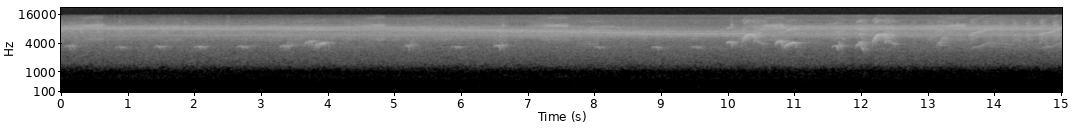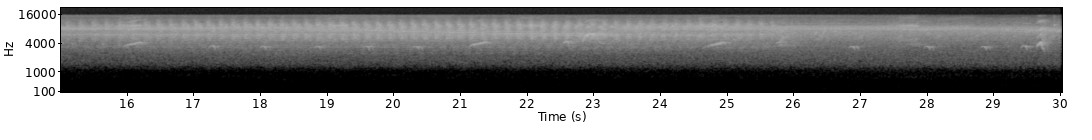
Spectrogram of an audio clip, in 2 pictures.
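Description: Small songbird chirping: short high call notes repeated about twice a second, with a flurry of rising notes about a third of the way in, then sparser calls, over a steady high hiss.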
